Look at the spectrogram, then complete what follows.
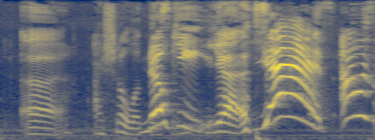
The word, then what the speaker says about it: gnocchi: Ganache?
